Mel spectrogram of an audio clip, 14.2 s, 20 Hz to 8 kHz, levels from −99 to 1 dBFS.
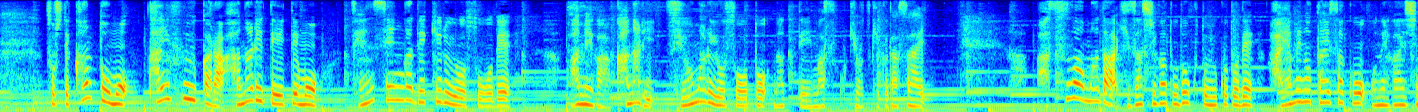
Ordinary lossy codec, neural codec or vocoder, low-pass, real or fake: none; none; none; real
